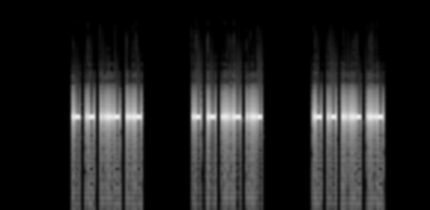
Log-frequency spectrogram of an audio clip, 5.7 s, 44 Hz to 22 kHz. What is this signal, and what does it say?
Morse code, heard as a keyed tone, about 50 wpm, 700 Hz. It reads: AA4V AA4V AA4V
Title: Call Signs Repeated 2x - 50wpm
